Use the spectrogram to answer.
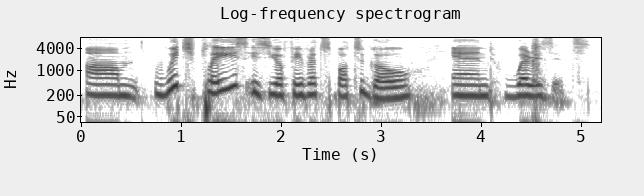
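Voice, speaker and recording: A young woman from Nigeria hosting a casual student podcast, lively and quick to laugh, with frequent filler words. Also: medium pitch. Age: young adult. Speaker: podcast host. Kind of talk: casual group chat.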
